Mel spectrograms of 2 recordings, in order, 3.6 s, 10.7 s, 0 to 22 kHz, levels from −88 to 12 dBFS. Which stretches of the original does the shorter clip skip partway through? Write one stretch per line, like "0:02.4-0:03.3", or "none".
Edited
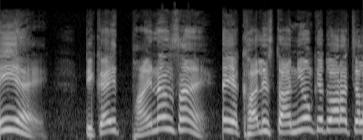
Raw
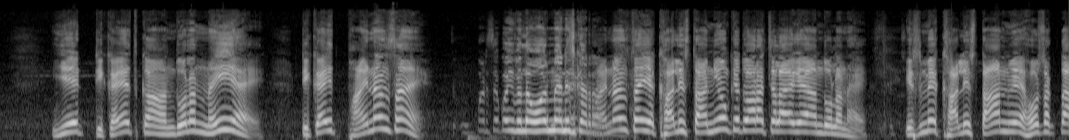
0:04.4-0:06.4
